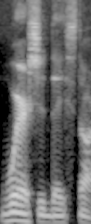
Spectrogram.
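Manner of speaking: normal talking voice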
